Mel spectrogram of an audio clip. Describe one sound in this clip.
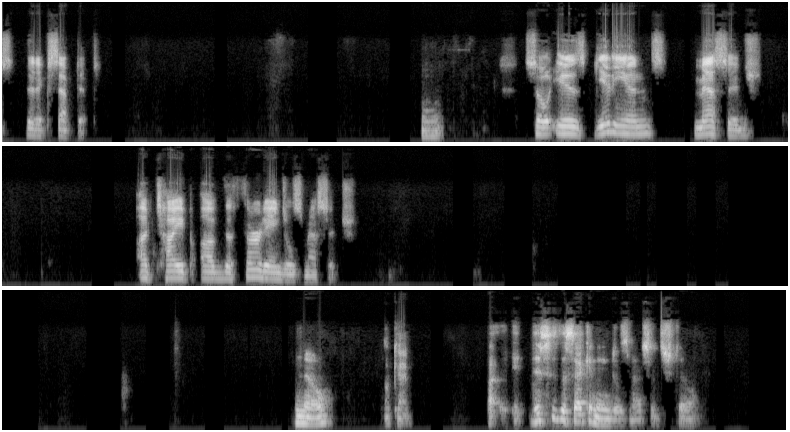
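An elderly man speaks with animation over an online call, pausing often.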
